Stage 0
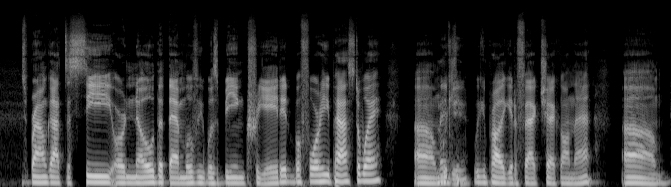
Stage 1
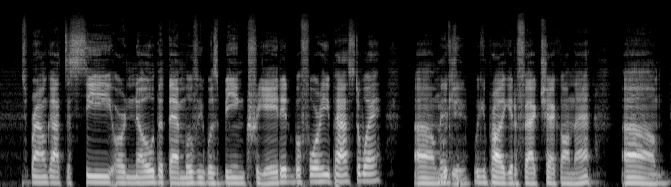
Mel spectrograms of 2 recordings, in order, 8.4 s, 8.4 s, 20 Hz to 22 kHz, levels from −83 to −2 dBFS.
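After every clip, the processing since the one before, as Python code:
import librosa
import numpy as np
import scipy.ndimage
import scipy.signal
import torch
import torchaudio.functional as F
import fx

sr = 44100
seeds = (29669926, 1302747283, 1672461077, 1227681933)

y = fx.notch(x, sr, hz=5100.0, q=12.0)
y = y + 0.68 * np.pad(y, (int(2.9 * sr / 1000.0), 0))[:len(y)]
y = fx.rider(y, sr, range_db=10, speed_s=2.0)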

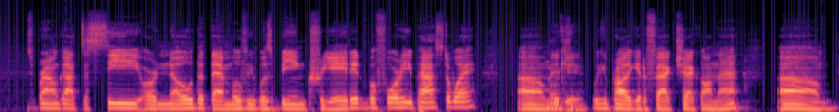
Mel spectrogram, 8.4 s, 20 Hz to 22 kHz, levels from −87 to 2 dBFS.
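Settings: y = fx.dmg_crackle(x, sr, seeds[0], per_s=79.0, level_db=-32.0)
y = y * 10.0 ** (1.5 / 20.0)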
